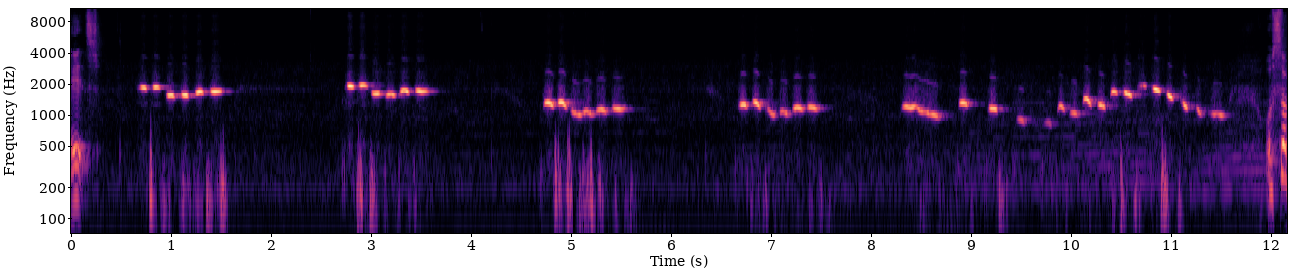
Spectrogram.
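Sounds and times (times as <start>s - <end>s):
speech: 0.0s - 1.0s, 12.0s - 12.1s
person whistling a short bouncy video game tune: 0.7s - 1.6s, 2.8s - 3.7s, 4.7s - 5.7s, 6.7s - 7.6s, 8.3s - 11.6s.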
